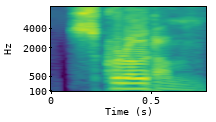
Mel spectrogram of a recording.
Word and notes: scrotum: American English

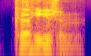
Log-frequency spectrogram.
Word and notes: cohesion: British English

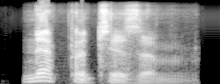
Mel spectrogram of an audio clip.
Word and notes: nepotism: British English

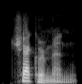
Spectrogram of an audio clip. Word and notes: checkerman: American English

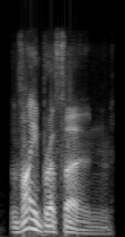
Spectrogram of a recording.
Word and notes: vibraphone: British English

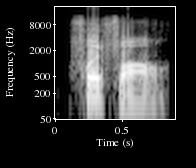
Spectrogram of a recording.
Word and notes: footfall: American English

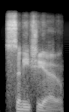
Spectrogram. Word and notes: senecio: British English

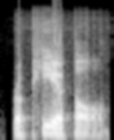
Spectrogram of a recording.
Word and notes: repeople: American English

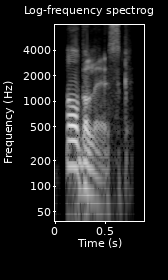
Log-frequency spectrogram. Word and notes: obelisk: British English

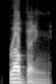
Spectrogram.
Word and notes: rubbing: American English

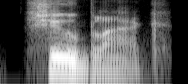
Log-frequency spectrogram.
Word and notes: shoeblack: British English

